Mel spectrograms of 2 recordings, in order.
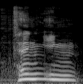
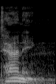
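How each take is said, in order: First: The middle n sound is held long. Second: The middle n sound is cut short.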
